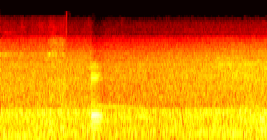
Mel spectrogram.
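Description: Steady city street traffic noise, with a single short spoken syllable about two-thirds of a second in.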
